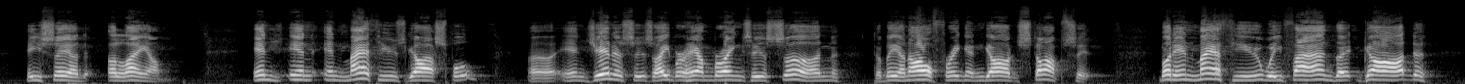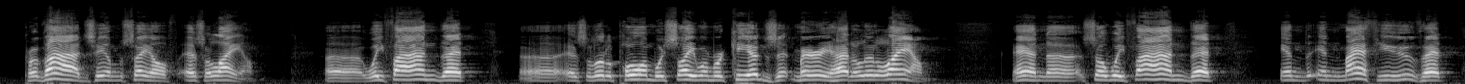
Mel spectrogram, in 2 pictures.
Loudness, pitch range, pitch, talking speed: -14 LUFS, 185-215 Hz, 200 Hz, 135 wpm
